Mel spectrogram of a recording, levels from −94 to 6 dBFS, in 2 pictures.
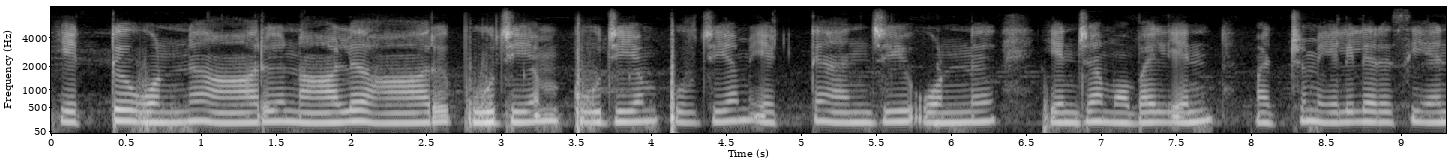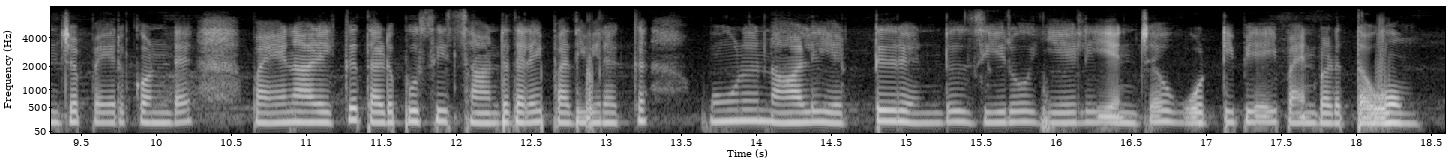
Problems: constant background noise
